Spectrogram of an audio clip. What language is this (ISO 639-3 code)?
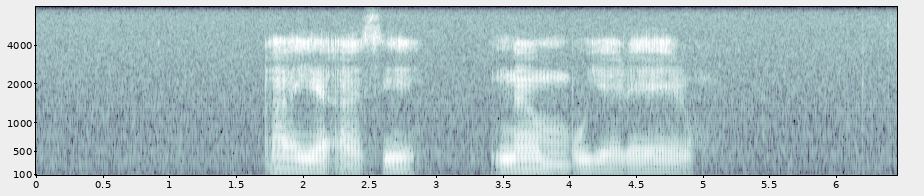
ven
